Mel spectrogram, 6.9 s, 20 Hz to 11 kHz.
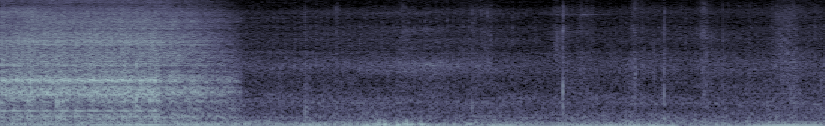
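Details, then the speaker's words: Turbo Honda Civic D15 engine cranked by hand with plugs out after failure: loud wet hissing rush then quieter clicks as coolant blows from all cylinders; hydrolocked, head gasket pushed out and a sleeve cracked. "Okay, so it definitely hydro-locked. All the sleeves looked like it had coolant in it. It spewed it all over the engine bay now."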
